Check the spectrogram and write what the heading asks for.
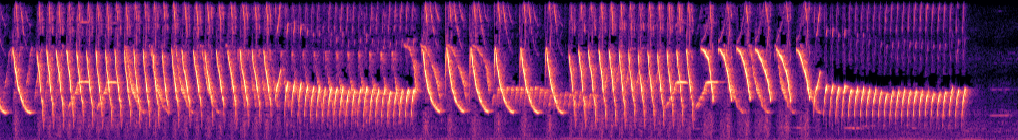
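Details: Domestic canary with standard-type song: a continuous, high run of rapid repeated trills and sweeping rolls, each phrase held for a second or two before switching to the next.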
